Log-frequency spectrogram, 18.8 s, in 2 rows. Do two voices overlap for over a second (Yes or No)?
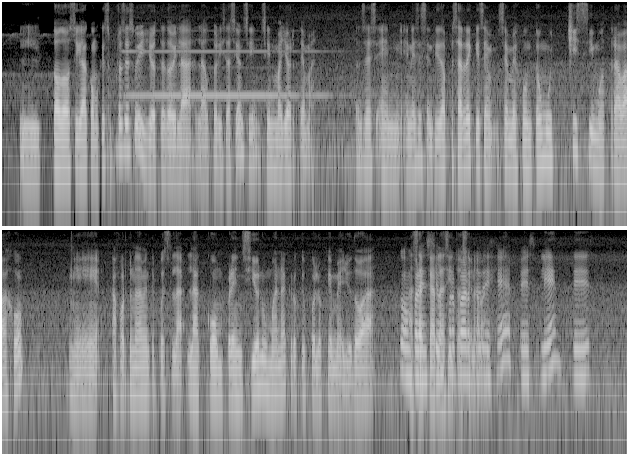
Yes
